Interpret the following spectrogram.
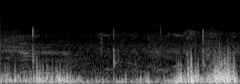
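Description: Wind rumbling on the microphone, with a few faint clicks, growing louder near the end.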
